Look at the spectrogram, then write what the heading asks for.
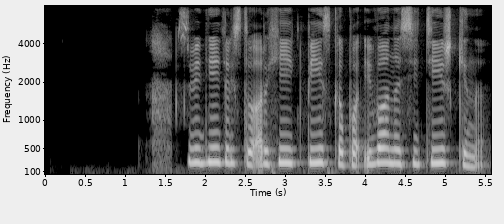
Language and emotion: Russian, sad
